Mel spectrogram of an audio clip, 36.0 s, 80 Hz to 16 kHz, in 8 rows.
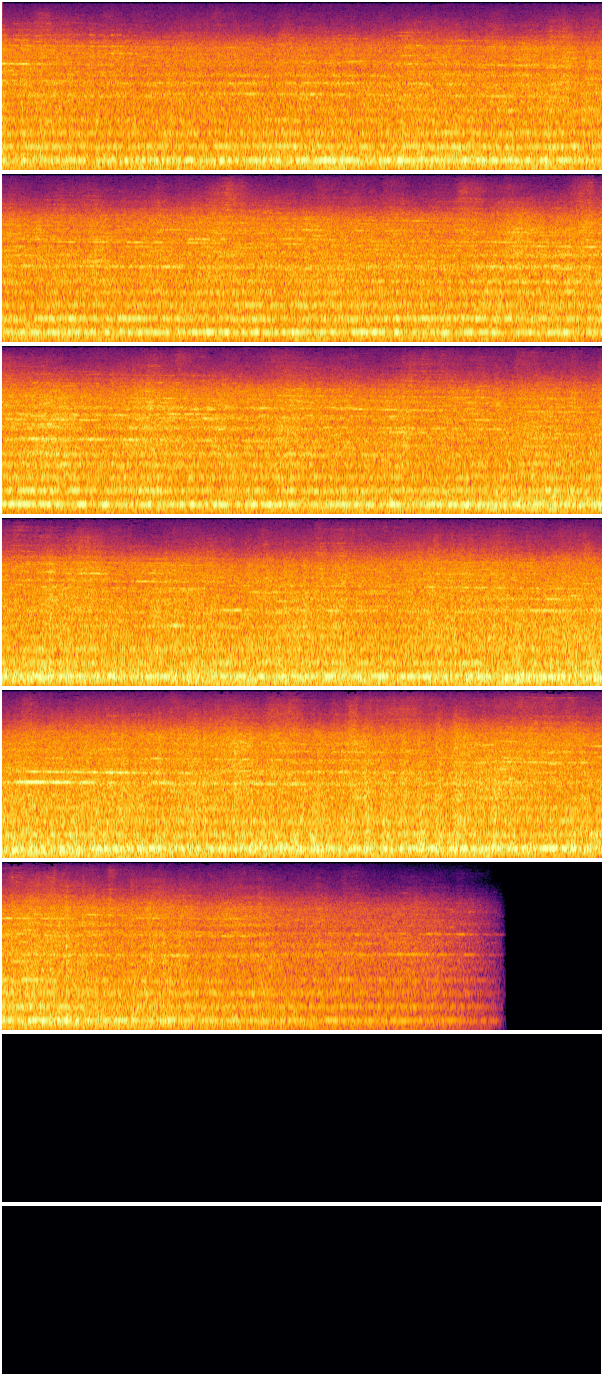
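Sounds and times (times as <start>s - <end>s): freight train rolling past: 0.0s - 26.2s.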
